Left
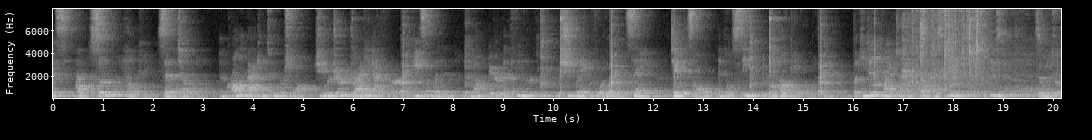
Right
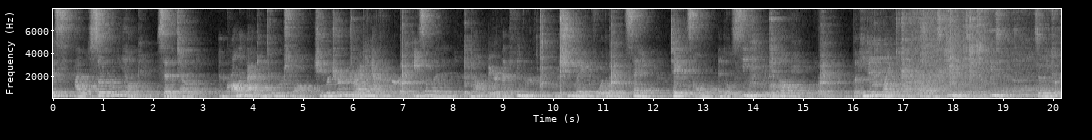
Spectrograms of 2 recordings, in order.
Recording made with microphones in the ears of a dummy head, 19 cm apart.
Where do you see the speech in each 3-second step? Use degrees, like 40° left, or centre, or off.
50° right, 50° right, 50° right, 40° right, centre, 10° right, 50° right.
